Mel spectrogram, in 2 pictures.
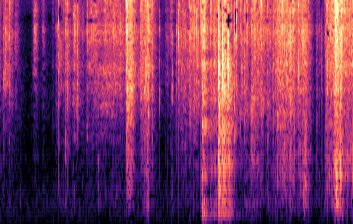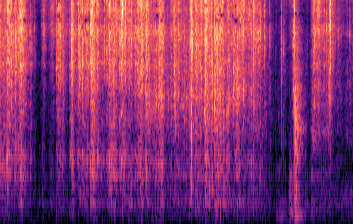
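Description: Scissors cutting into a plastic packaging sleeve, then the plastic crinkling and tearing as hands pull it open, with the sharpest bursts about three and five seconds in.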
